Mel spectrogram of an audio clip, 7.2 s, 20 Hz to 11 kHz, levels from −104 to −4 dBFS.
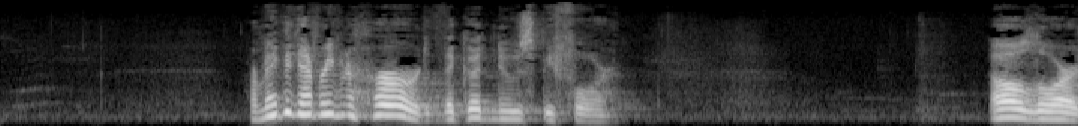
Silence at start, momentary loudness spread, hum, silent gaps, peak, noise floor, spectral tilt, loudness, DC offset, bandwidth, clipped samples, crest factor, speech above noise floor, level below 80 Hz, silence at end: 1.65 s; 15 LU; none; none; -8 dBFS; -75 dBFS; -6.5 dB/octave; -25 LUFS; under 0.1%; 9.8 kHz; under 0.1%; 20 dB; 51 dB; -88 dBFS; 0 s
